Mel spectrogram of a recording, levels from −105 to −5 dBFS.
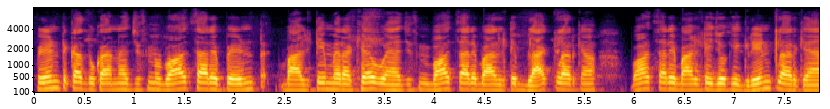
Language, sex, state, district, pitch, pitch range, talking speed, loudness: Hindi, male, Jharkhand, Garhwa, 155 Hz, 150-165 Hz, 220 wpm, -16 LUFS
